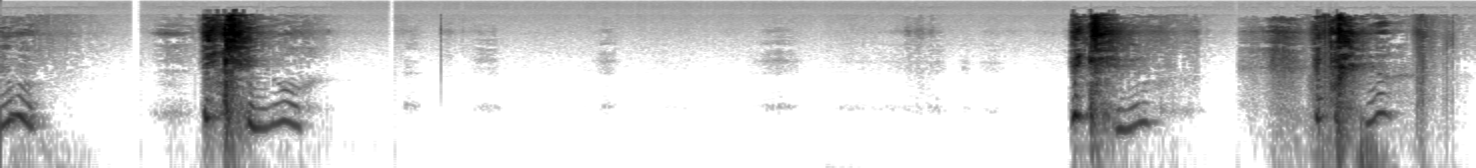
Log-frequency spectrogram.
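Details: Several forceful sneezes in quick clusters, one then a group of three after a pause; a morning sneezing fit that the person puts down to seasonal allergies acting up just before spring.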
